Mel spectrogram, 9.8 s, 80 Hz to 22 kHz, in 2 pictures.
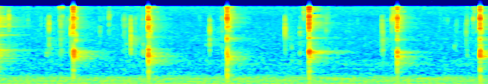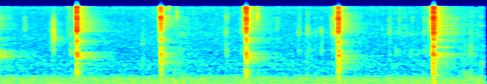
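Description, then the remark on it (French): About ten sharp tongue clicks against the upper gum, made as part of a breathing and self-massage exercise, evenly paced just under a second apart, crisp over a faint low background hum, with no talking. “Main croisée derrière la nuque, on masse 9 fois le point 20 vésicule biliaire avec les pouces et on fait claquer la gencive supérieure avec la langue 10 fois.”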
